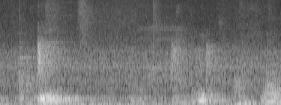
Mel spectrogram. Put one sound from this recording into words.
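Billiard balls clack against each other as they roll.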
